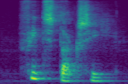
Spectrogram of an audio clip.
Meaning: velotaxi, pedicab
- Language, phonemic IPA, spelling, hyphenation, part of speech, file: Dutch, /ˈfitsˌtɑksi/, fietstaxi, fiets‧ta‧xi, noun, Nl-fietstaxi.ogg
